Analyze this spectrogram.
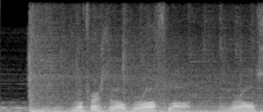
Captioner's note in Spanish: Voz en off masculina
